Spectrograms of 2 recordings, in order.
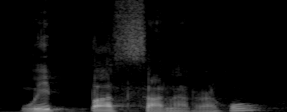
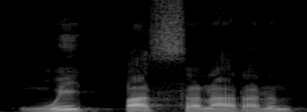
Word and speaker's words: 위빠사나: 우리 한국어로는 관법이라고 할 수 있고 인도 원어로는 위빠사나라고 이렇게 합니다 위빠사나라는 발음인데요 일반적 영어 알파벳으로 이야기를 한다면 VI ba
